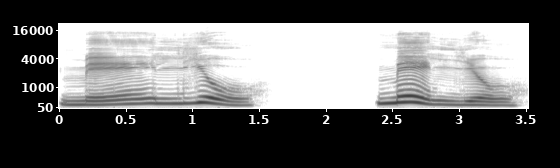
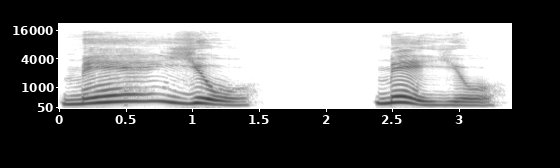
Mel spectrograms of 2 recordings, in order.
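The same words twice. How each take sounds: First: "Meglio." with full gli sound; standard Italian. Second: "Meglio." as Roman "meio", no gli; Roman-style "Meglio.", gli dropped to i; roman accent. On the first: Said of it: "the correct pronunciation is?". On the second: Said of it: "if you spend time in Rome, you'll often hear". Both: Shown as a demonstration.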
